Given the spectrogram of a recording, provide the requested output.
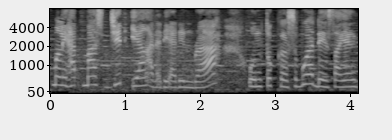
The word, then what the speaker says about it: Edinburgh: meskipun dari tulisannya itu mungkin kita berpikir cara pengucapannya adalah edinburg tapi sebenarnya cara pengucapannya adalah edinbra guys nah edinbra ini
